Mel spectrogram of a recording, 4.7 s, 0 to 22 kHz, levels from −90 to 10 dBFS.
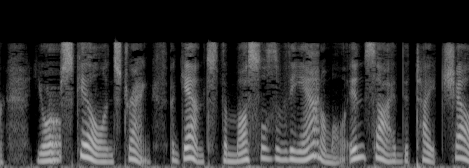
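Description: Throughout the speech, the sound is rough and grainy, with noise filling the gaps between harmonics and a thin, synthetic-sounding top band. This is likely low-delay AAC compression (AAC-ELD) at around 32 kbps, where short frames resolve pitch detail poorly.

AAC frame loss with concealment occurs from 0.50 to 0.64 s, a gap of about 90 ms that fits three lost frames, and again from 3.14 to 3.19 s, about 30 ms. In each, the decoder rebuilds the audio from the last good spectrum, leaving a smeared, noisy patch.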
